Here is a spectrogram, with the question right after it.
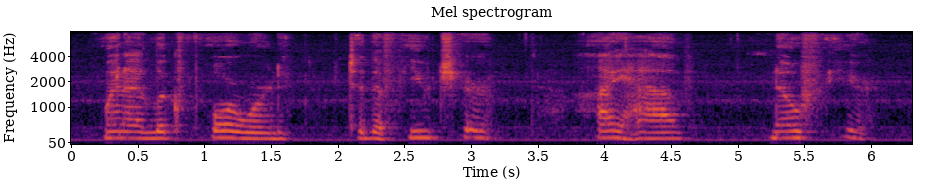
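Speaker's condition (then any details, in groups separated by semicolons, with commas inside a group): ALS; struggles to breathe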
